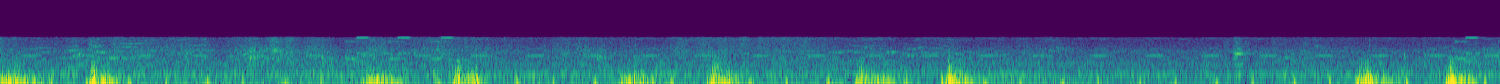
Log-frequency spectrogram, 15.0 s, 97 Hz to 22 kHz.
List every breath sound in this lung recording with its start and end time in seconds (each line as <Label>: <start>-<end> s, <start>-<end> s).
Inhalation: 0.00-0.55 s, 3.58-4.14 s, 6.17-6.78 s, 8.54-9.15 s, 13.60-14.16 s
Exhalation: 0.80-1.35 s, 4.34-4.86 s, 7.00-7.61 s, 9.47-9.96 s, 14.48-15.00 s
